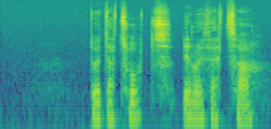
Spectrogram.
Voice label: "twt", Welsh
